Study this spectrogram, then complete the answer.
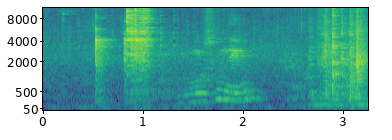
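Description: Bitter gourd curry stirred in a metal pot in a village kitchen, with a spoon scraping and clinking against the pot in a few short bursts.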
